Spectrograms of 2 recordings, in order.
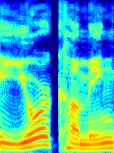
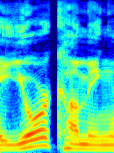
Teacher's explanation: I'm sure you're coming. But if I say you're coming rising tone, it becomes a question I'm not sure I'm asking. · If I say you're coming falling tone, that sounds like a statement.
